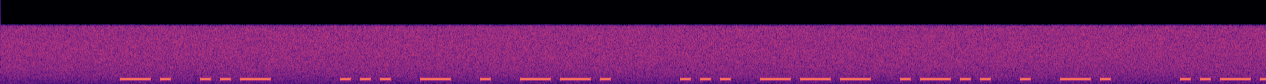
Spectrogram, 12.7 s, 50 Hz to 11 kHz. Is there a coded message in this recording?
Yes: Morse code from 1.1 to 12.7 s, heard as a keyed tone, machine-sent, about 12 wpm, 750 Hz. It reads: NU STEG SOLEN …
